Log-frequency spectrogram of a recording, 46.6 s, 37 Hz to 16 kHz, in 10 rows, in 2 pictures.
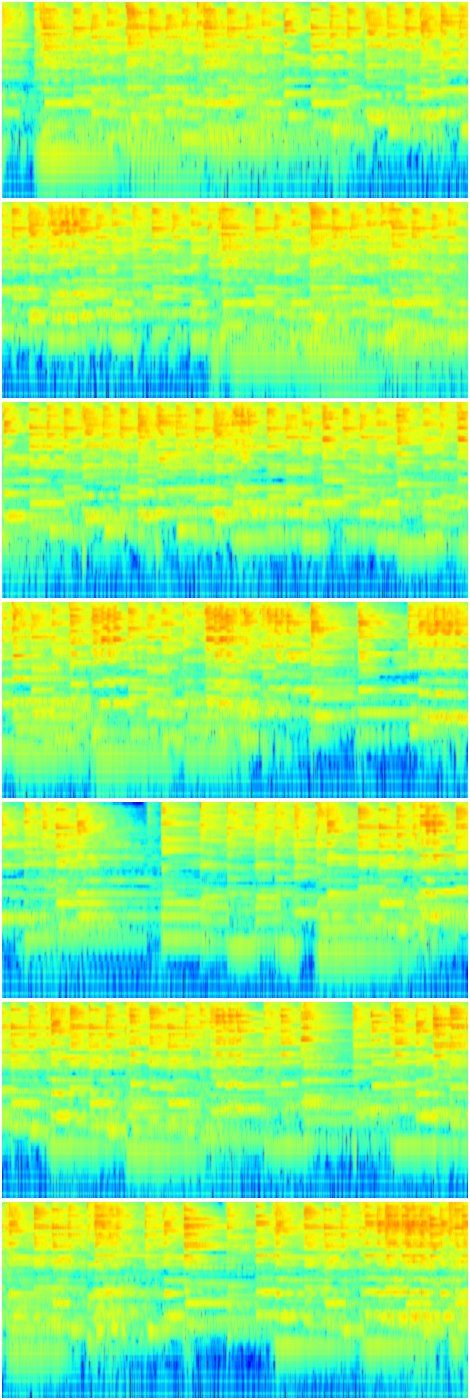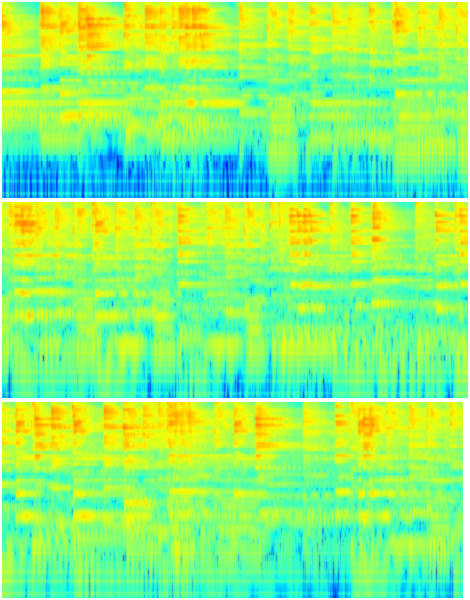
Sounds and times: Classical music: 0:00.0 - 0:46.5
Piano: 0:00.0 - 0:46.5.

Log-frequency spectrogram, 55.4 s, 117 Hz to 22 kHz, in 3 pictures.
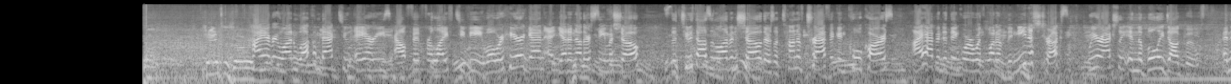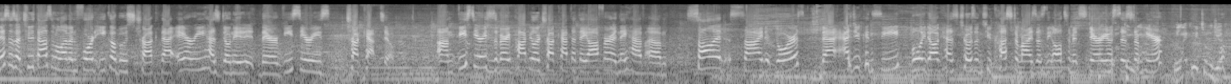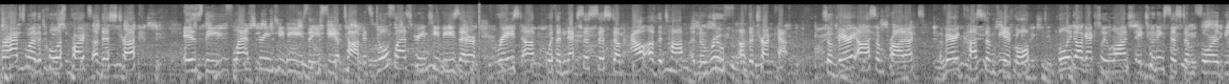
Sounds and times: Vehicle: 0:02.2 - 0:55.3
Speech: 0:03.0 - 0:24.4, 0:25.0 - 0:55.3.

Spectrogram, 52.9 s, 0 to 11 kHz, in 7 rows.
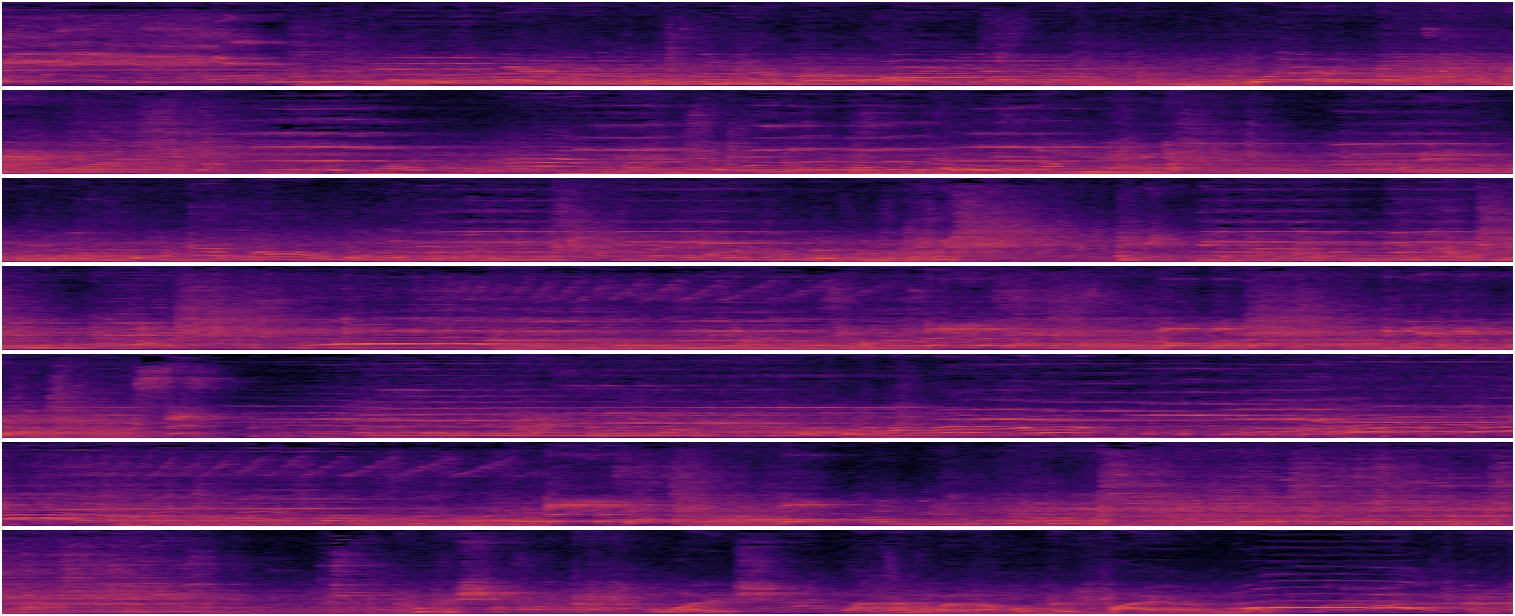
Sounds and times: Music: 0:00.0 - 0:52.8.

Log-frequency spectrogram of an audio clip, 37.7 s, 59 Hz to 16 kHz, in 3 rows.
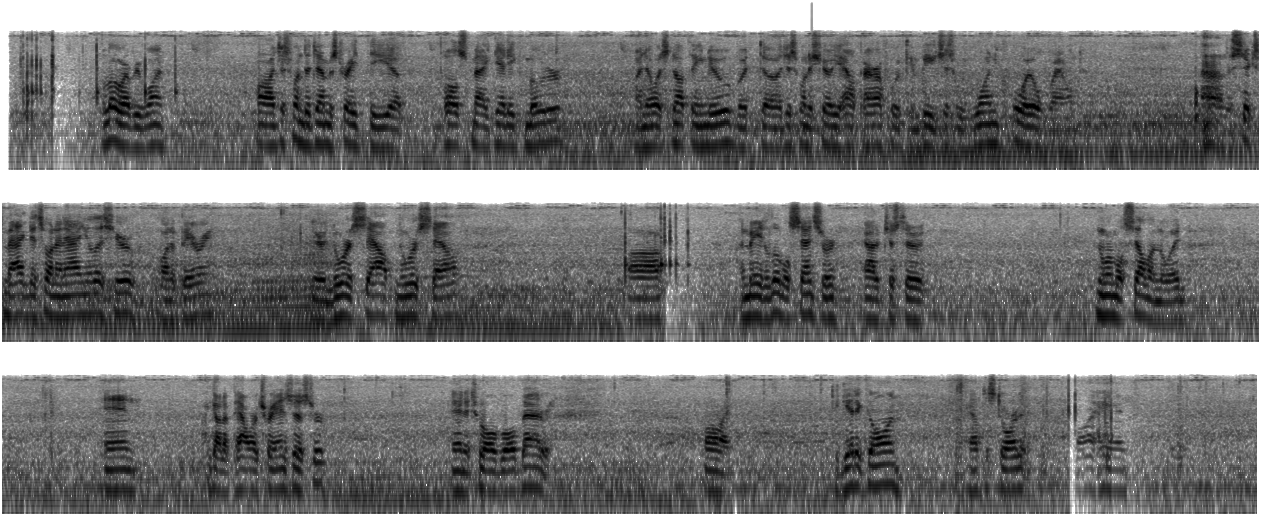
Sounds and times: Outside, rural or natural: 0:00.0 - 0:37.6
Speech: 0:01.0 - 0:01.6, 0:02.6 - 0:05.6, 0:06.3 - 0:10.8, 0:12.0 - 0:14.7, 0:15.7 - 0:17.2, 0:18.8 - 0:19.2, 0:20.0 - 0:21.8, 0:23.5 - 0:24.4, 0:26.2 - 0:26.5, 0:27.2 - 0:28.4, 0:29.6 - 0:30.7, 0:32.2 - 0:32.5, 0:33.5 - 0:36.4.

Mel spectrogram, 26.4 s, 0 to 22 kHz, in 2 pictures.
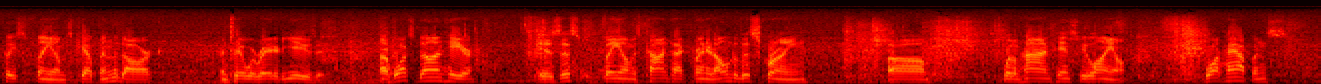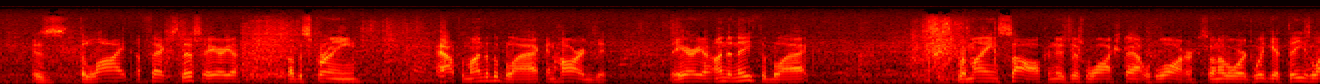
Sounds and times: Speech: 0:00.0 - 0:01.6, 0:02.2 - 0:03.2, 0:03.8 - 0:04.8, 0:05.4 - 0:08.1, 0:08.9 - 0:09.4, 0:10.0 - 0:11.3, 0:12.0 - 0:12.9, 0:13.5 - 0:21.3, 0:22.8 - 0:26.4.

